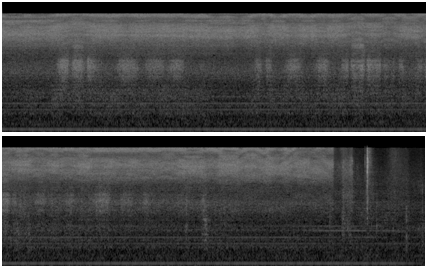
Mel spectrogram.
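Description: Iwata HP-CS Eclipse gravity-feed airbrush spraying paint with a steady hiss of air, which stops about a second before the end. A few short clicks and knocks follow.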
